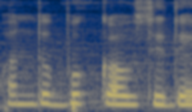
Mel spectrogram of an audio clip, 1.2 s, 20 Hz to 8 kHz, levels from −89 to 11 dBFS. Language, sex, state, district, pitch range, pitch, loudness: Kannada, female, Karnataka, Bangalore, 230-255 Hz, 240 Hz, -17 LUFS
